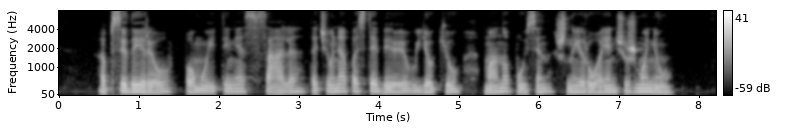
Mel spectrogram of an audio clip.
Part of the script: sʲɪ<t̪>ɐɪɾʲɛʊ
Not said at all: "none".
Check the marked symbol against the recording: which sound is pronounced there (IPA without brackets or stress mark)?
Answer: d̪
